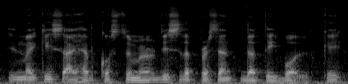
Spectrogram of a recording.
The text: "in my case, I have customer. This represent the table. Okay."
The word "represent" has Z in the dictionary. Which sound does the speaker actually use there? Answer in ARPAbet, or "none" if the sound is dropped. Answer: S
